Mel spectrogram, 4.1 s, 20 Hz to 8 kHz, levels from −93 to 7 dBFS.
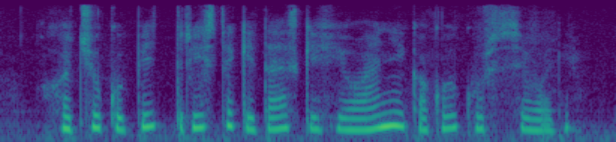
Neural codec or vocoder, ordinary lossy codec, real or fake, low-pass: none; MP3, 48 kbps; real; 7.2 kHz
